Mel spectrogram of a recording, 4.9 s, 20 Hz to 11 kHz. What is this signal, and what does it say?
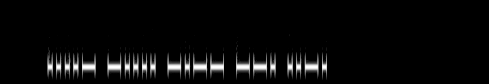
Morse code, heard as a keyed tone, about 28 wpm, 700 Hz. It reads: 46YGF
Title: Code Groups - 5 Letter:Numbers - 28wpm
